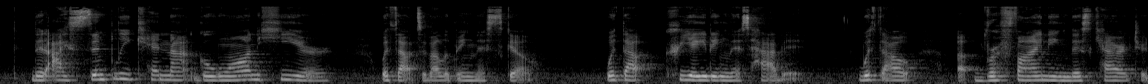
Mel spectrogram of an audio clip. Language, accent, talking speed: English, American, 105 wpm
